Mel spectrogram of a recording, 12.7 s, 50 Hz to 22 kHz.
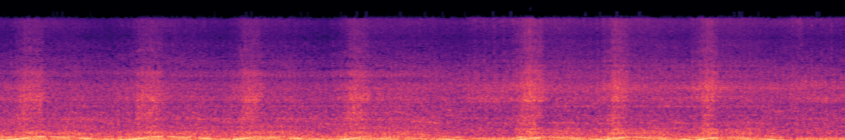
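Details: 1999 Ford F-350 crew cab dually, 7.3 diesel, ZF6 manual six-speed, about 299,000 miles, engine resealed, new water pump and thermostat: repeated quick blips from idle rise and fall cleanly with no knock or miss; healthy diesel.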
